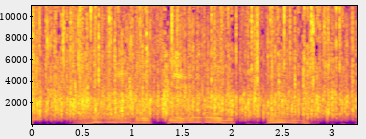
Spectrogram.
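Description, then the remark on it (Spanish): Steady, dense clapping from an audience fills the whole stretch at even loudness, while a voice speaks over it in short bursts. “bueno, un aplauso para ellos, que son, que son unos cracks.”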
